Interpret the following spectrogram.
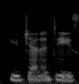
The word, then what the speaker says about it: Eugenides: recording Beauty and days it's eugenities eugenides nuts stop it this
